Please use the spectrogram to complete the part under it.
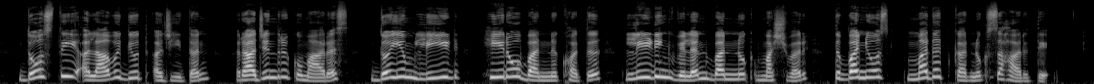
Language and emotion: Kashmiri, neutral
